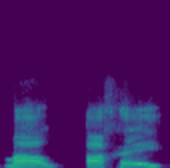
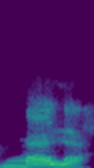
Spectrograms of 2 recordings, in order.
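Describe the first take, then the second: First: The syllables are separated by a clear break. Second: The syllables are run together without a break. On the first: "it doesn't sound like Mal Ache" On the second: "it sounds like Malache ... so smushed together"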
